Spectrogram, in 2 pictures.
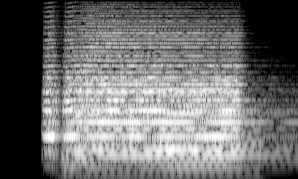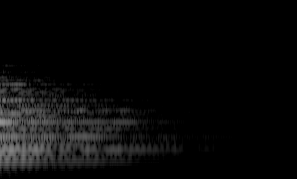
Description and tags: TaDa! sting composed of trumpets, trombones, french horns, trumpet section in Garageband.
